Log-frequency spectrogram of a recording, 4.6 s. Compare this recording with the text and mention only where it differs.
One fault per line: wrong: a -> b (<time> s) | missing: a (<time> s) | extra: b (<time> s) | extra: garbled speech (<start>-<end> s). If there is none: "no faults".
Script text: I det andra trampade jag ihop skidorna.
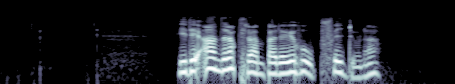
no faults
